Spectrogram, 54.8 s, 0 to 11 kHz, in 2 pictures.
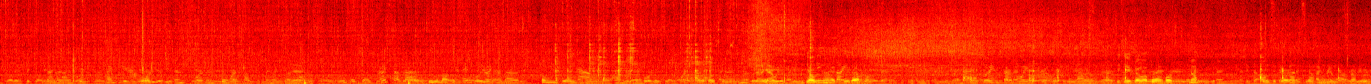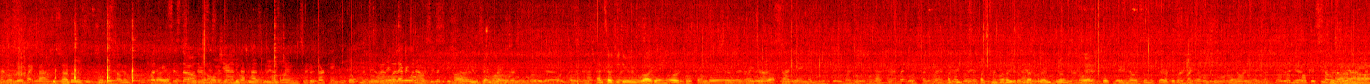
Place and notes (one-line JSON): {"title": "Music by the Fire, The Octagon, The Glen of the Downs Nature Reserve, County Wicklow, Ireland - Sizzling on the fire", "date": "2017-07-29 23:12:00", "description": "Meat sizzling on the fire, chatter around the fire.", "latitude": "53.14", "longitude": "-6.12", "altitude": "205", "timezone": "Europe/Dublin"}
